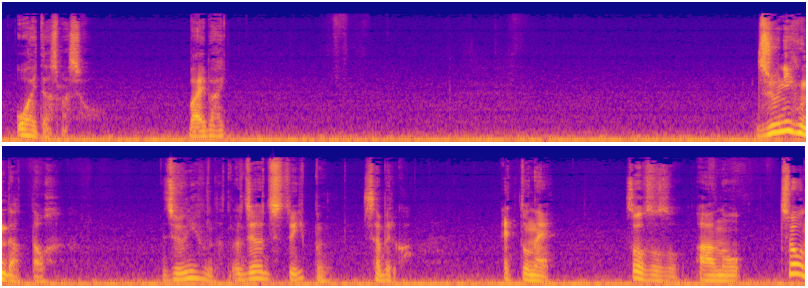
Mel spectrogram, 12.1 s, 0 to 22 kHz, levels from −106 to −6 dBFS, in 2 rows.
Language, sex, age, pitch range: Japanese, male, 30-49, 95-140 Hz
